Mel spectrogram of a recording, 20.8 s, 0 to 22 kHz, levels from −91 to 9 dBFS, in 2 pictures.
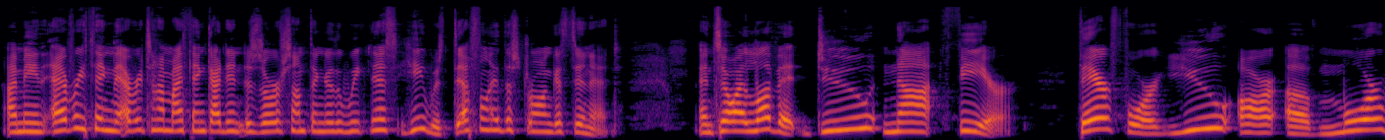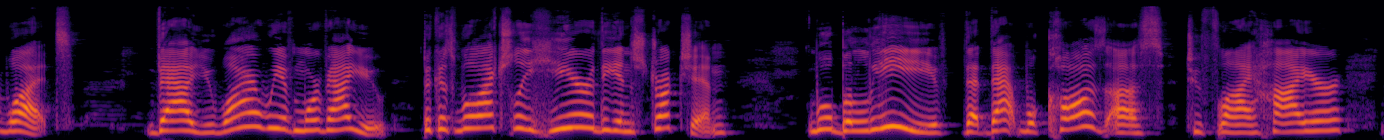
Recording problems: none

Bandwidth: 17.5 kHz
